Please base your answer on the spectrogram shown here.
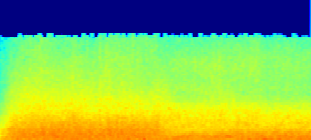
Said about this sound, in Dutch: En ik loop nu de zee in om te kijken of ik straks al iets zie licht geven.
